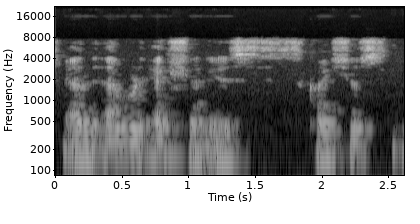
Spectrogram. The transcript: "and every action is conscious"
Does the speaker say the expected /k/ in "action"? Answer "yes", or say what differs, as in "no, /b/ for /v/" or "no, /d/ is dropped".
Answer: yes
